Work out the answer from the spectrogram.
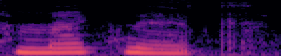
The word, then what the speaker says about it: magnet: For example, in the word magnetic, the stem is magnet. The suffix is ic, magnetic. The stress moved from mag to net. So if there's no suffix, you're going to pronounce magnet.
